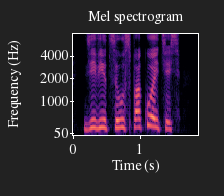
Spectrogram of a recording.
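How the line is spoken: Barked. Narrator (Russian): рявкнул Мэттисон

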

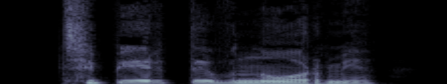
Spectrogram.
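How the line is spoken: Snorting chuckle. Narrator (Russian): хмыкнул Бархат

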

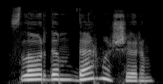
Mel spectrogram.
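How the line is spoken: Tired clarification. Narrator (Russian): устало уточнила она

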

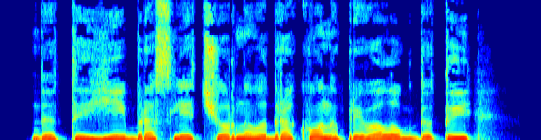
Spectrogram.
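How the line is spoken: Dragon's growl. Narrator (Russian): какой-то из незнакомых мне драконов прорычал

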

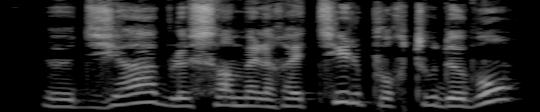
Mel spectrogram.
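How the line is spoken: Worried grumbling. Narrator (French): grommela-t-il avec inquiétude

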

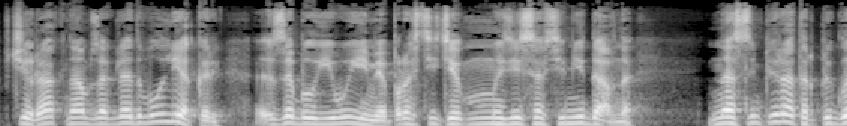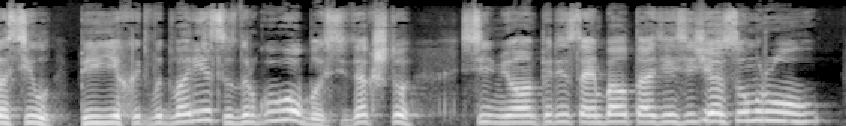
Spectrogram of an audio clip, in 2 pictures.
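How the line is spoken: Shouting. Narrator (Russian): прокричала Олеся

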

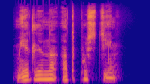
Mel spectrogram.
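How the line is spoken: Calm guard's voice. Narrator (Russian): Второй конвойный спокойно сказал

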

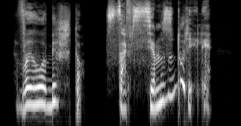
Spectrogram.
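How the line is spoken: Hissing old woman. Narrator (Russian): прошипела бабуля Фрида

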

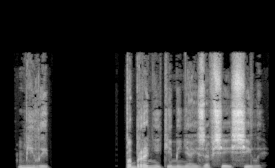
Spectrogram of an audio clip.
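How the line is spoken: Whispered. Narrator (Russian): шепнула

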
